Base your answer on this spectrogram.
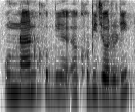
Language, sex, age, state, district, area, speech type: Bengali, female, 30-45, West Bengal, Purulia, rural, spontaneous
